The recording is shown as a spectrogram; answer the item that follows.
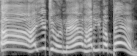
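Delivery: eccentric, quirky, very high-pitched voice. Acting out a planned greeting to someone in line at the bar: eccentric acting-out of a greeting. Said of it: "Just like that".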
